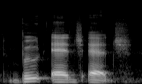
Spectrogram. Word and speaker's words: Buttigieg: I had that anxiety for a long time, then once you figure it out, boot edge edge. That's the way to say it. Wrong. Boot it. Buttigieg.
